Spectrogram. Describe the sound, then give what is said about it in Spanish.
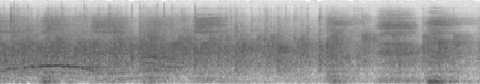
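A crowd breaks into steady, sustained applause, a dense wash of many hands clapping at once that stays loud throughout, with a faint whistle-like tone rising briefly near the start. “Denle un fuerte aplauso a mi rey esta tarde.”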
